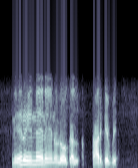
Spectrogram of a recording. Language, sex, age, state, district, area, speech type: Telugu, male, 18-30, Telangana, Mancherial, rural, conversation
